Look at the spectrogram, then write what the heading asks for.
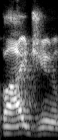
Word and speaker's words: Bijou: I know it's spelled Bijou, like a bisexual Jewish person, but it's not. It's Bijou.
